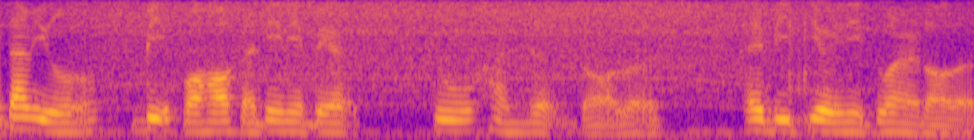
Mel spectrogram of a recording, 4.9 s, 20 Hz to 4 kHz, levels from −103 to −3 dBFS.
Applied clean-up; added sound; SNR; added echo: none; Drill; 11 dB; none.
